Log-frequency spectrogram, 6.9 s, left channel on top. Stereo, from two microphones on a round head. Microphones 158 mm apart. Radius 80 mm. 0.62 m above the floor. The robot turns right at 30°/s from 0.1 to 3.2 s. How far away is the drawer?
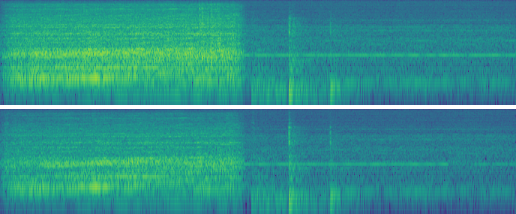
About 1.4 m.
